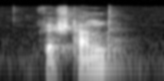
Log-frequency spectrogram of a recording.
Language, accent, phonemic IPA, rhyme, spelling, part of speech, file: German, Austria, /fɛɐ̯ˈʃtant/, -ant, Verstand, noun, De-at-Verstand.ogg
- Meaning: 1. intellect 2. accord, consensus 3. sense, particular understanding or concept thought agreed upon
